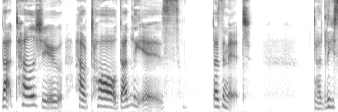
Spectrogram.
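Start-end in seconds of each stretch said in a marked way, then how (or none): none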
